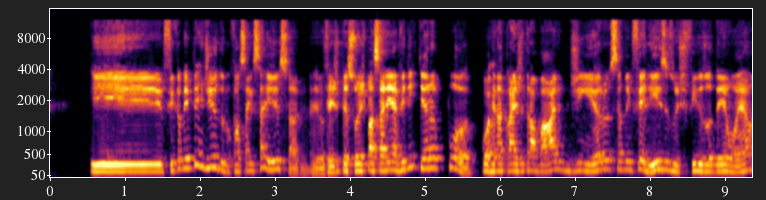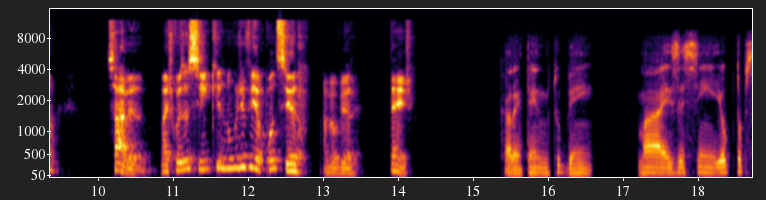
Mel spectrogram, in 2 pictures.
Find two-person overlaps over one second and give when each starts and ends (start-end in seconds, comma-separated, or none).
none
